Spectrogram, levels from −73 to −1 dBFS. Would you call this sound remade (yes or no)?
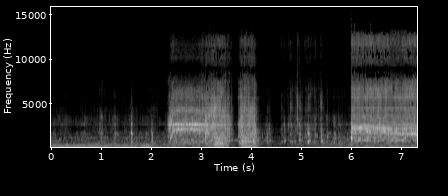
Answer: yes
